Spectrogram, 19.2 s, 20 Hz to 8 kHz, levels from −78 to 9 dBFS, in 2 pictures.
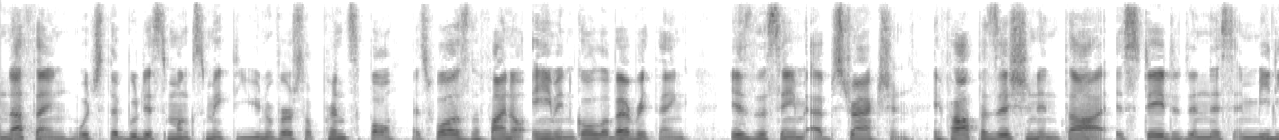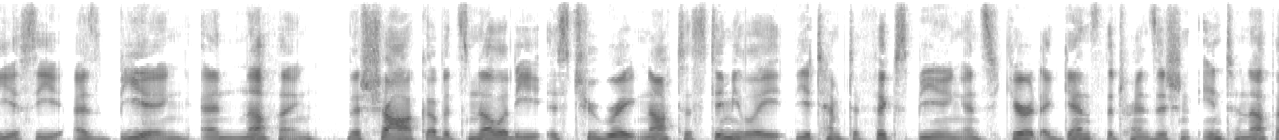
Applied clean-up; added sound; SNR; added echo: none; none; none; none.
